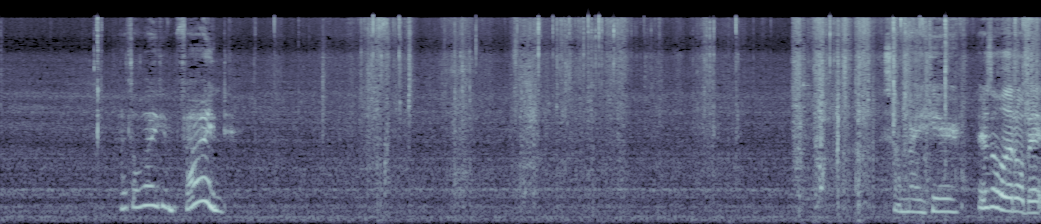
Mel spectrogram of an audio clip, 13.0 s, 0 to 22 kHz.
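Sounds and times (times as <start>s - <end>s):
low steady hum: 0.0s - 13.0s
canvas rustling and crinkling: 4.4s - 13.0s.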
